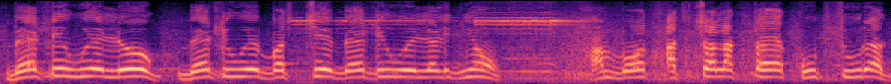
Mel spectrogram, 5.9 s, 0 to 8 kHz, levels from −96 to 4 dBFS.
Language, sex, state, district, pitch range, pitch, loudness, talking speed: Hindi, male, Madhya Pradesh, Katni, 245-270 Hz, 255 Hz, -15 LUFS, 150 wpm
